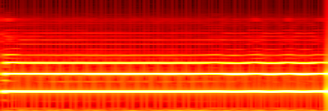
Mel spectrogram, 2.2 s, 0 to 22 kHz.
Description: Soprano SAX mf F5; Giga Samples Collection

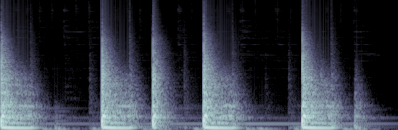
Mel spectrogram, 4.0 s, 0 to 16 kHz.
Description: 120 TOMS04

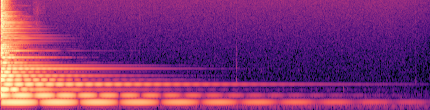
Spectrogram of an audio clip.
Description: IRISH BAZ, Plucked Strings, Irish Bazouki

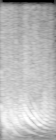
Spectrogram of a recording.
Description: RAVE

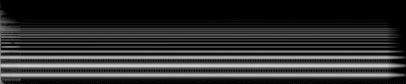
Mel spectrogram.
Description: Electric Bass, FAIRLIGHT; Best Service ProSamples vol.55 - Retro Sampler

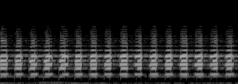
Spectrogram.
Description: Oboes; Sonic Foundry (Sony Creative Software); Orchestral VOL-2; Modern 22

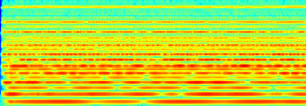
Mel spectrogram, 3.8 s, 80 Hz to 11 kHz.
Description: F3, Cathedral Organ; ILIO; Propeller Islands Cathedral Organ

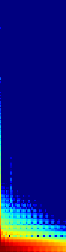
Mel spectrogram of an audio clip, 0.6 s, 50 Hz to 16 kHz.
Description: TR-808 Kick, Roland TR-808

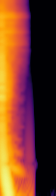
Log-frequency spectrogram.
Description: drum kick harder; Virtual Riot; Drum Hits

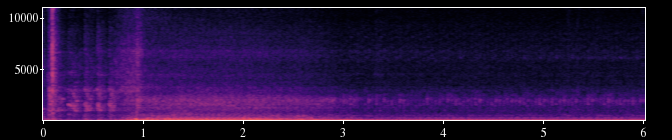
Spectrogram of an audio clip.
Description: engine start; AKAI S6000 CD-ROM - Volume 6; Transportation

